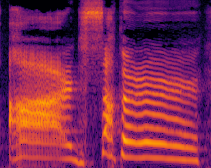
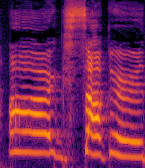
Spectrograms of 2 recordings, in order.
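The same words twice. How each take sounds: First: Loud, high pirate war cry; pirate yell. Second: High, loud echoed cry; crew yelling. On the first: Captain kicks the ball, yelling. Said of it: "kicked the ball and yelled". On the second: Crew follows captain into the game, high yell. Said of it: "the crew yelled". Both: A narrator's reading.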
